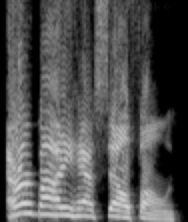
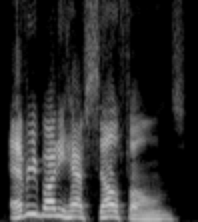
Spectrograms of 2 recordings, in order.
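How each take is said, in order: First: It is read in an exaggerated, put-on caricature voice. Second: It is read in a plain, normal voice.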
